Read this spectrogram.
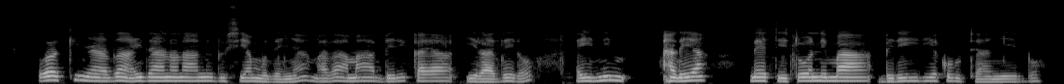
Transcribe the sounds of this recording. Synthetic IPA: wakiɲaðaiðaːnɔnaːnoðuɕiamoðɛɲamaðamabeɾekajaeɾaðeɾɔ | aini | aɾea | mɛːtetwɔnemabeɾeiɾiɛkoɾutaɲeːbɔ

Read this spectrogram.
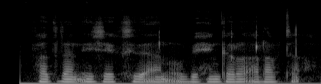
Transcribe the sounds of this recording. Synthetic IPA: fɐd̪ɾɐnʔiːʃɛːɡsɪðɐ̰ʔa̰ːnʔṵːbɪħɪŋkʰɐɾɔ̰ʔɐ̰ɾɐːbt̪ʰɐ̰

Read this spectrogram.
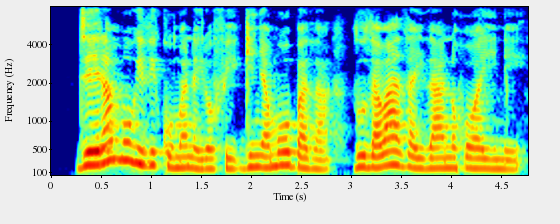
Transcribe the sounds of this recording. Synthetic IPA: d͡ʑeɾamoɣiðikumanaiɾɔfiɡiɲamobaða | ðuðawaːðaiðanɔhɔaine

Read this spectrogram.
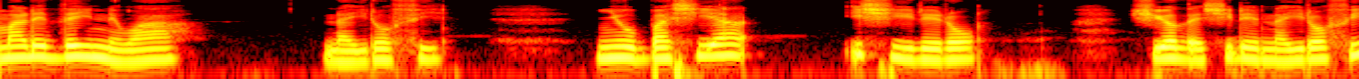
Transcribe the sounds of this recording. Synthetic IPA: maɾeðeinewa | naiɾɔfi | ɲoːmbaʃia | iʃiɾeɾɔ | ɕjɔðɛɕiɾenaiɾɔfi

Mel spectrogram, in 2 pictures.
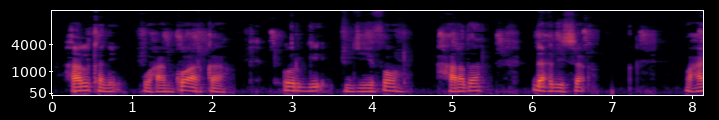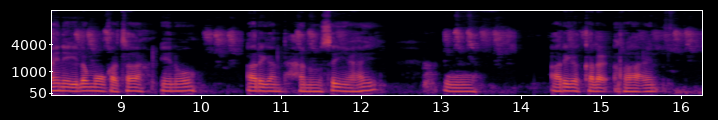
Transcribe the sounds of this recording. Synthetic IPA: hɐlkʰɐnɪ | wɑħɑːŋkʰʊɐrkʰaː | ʔɔrɡɪt͡ʃiːfɔ | ħɑɾɐðɐ | ɖɛħðiːsɐ | wɑħɑjnɐɛjlɐmuːqɑt̪ʰaːɪnuː | ʔɐɾɪɣɐnħɑnuːnsɐnjɐɦɛj | uː | ʔɐɾɪɣɐkʰɐlɛraːʕɪn

